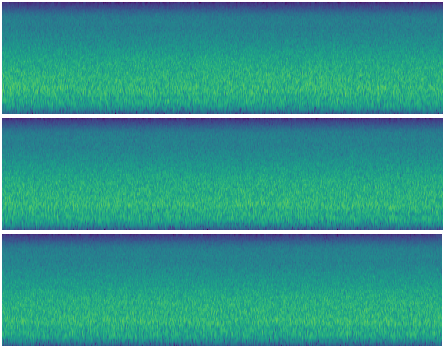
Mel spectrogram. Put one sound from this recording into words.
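A river rushes loudly over rocks in steady whitewater.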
